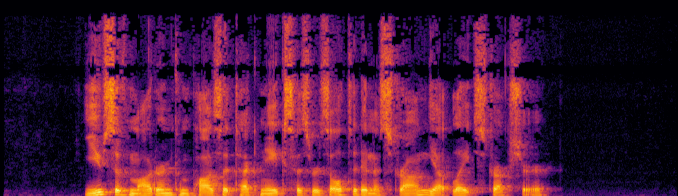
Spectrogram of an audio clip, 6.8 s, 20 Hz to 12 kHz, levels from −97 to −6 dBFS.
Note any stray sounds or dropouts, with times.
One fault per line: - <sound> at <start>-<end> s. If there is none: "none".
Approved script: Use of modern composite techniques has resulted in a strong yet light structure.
none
